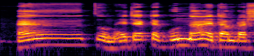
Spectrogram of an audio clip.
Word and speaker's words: أنا: পরে খালি আলিফ আছে, স্বাভাবিকভাবে এটা আমরা জানি মাদ হবে, কিন্তু এই শব্দটা মাদ হবে না, এটা আমরা আনা কানতে মানা জি আলিফ দিয়ে যে আনা শব্দটা লেখা হয়, এই যে আলিফ শব্দটা ব্যবহার করে ওই আনাটা টান হয় না।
